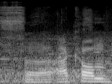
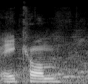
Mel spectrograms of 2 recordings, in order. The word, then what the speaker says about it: ACOM: And here we have ACOM or ACOM, depending on where you are living. We pronounce it ACOM, you pronounce it maybe ACOM.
